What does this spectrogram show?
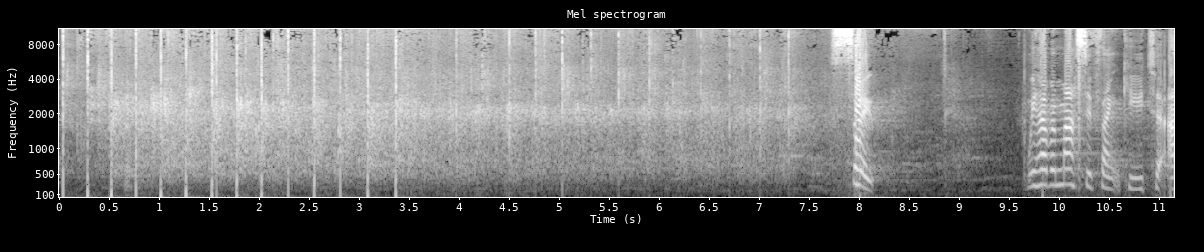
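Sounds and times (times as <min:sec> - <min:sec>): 
audience round of applause: 0:00.0 - 0:07.8
speech: 0:08.0 - 0:08.2, 0:09.8 - 0:11.1.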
